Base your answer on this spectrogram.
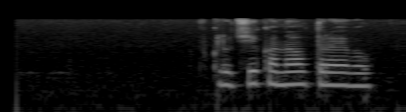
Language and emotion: Russian, sad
